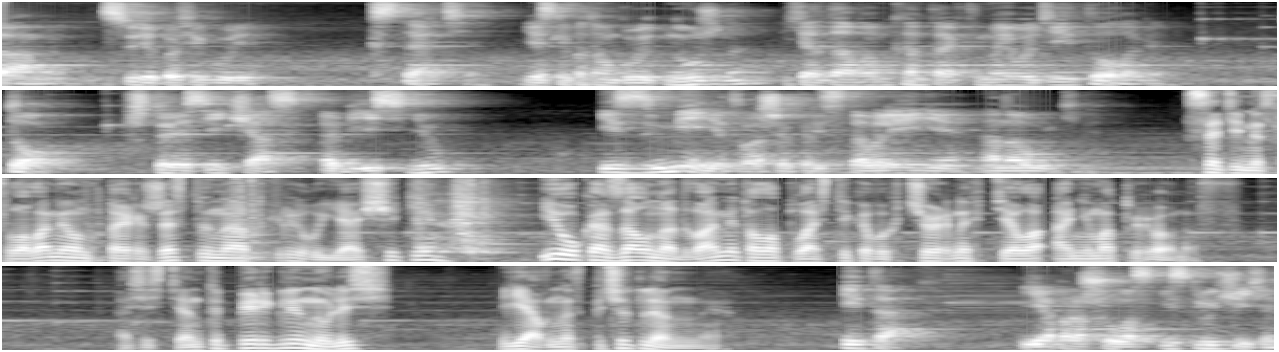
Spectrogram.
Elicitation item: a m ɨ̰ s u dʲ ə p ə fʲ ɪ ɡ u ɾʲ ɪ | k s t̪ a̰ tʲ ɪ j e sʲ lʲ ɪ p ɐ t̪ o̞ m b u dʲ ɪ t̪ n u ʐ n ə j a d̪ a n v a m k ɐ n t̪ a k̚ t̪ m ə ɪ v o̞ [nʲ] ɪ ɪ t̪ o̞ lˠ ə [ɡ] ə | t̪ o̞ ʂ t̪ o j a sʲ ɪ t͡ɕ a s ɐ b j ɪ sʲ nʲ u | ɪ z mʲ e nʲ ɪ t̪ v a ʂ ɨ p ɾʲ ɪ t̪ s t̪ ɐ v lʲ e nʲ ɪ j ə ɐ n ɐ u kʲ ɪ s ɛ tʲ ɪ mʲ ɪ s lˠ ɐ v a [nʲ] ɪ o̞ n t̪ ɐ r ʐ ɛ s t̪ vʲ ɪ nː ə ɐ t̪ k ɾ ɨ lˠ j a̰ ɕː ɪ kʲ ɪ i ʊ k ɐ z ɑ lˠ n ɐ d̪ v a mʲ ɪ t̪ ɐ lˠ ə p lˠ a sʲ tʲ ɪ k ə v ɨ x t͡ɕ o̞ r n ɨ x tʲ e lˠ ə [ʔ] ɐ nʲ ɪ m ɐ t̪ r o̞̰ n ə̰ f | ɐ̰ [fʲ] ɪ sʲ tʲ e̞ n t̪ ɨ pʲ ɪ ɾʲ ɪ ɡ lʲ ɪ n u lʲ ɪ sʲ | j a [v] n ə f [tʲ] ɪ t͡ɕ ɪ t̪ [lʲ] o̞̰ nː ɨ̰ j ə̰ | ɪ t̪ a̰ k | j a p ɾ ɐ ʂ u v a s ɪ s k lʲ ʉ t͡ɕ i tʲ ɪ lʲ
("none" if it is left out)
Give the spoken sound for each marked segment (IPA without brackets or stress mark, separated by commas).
dʲ, ɡ, mʲ, ʔ, sʲ, v, pʲ, lʲ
